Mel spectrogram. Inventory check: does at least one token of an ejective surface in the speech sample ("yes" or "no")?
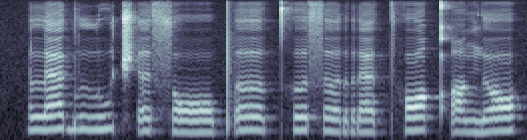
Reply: yes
